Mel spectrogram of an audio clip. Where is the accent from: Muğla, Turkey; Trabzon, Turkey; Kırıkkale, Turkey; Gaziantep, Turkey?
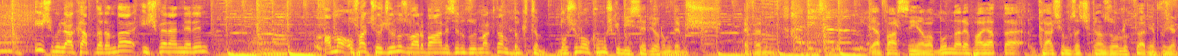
Gaziantep, Turkey; Doğma büyüme Antepliyim. Antep benim memleketim ama Antep'ten bıktım. Çünkü İstanbul'da ev tuttum.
